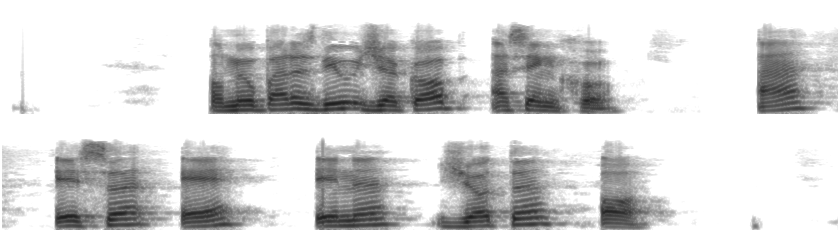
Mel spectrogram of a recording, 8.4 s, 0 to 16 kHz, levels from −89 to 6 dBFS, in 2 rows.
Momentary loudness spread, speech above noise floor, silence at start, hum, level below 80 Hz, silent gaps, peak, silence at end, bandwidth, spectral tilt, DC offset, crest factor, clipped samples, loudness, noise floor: 9 LU; 62 dB; 1.05 s; none; -56 dBFS; 3.49-3.77 s; 0 dBFS; 0.95 s; 7.4 kHz; -6 dB/octave; under 0.1%; 16 dB; under 0.1%; -15 LUFS; -76 dBFS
